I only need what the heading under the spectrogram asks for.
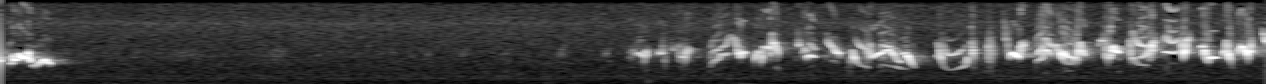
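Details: A male Cape grassbird sings at the start of the breeding season in September, in spring: a single high note, then after a pause a fast, jumbled, scratchy warble of high rising and falling notes lasting several seconds.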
